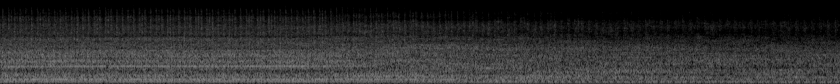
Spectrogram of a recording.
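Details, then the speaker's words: Bobcat 610 skid steer bought cheap off Craigslist, run hard and neglected; the seller says it fires up every time. Started at purchase, its old four-cylinder gas engine holds a steady, even idle with no knocks or misses; sounds healthy, normal idle. "so you said it fires up every time can you yeah fire it up let's take a listen"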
